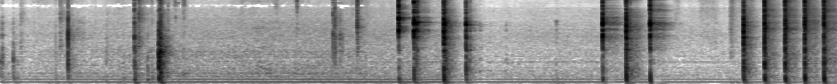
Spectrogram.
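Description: A hammer knocks a nail into wood with sharp, ringing taps.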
